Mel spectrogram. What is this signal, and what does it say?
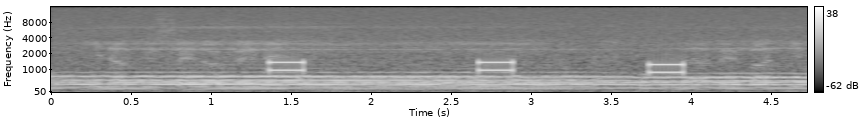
DTMF, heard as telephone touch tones, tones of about 220 ms. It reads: 0 0 7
